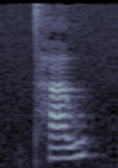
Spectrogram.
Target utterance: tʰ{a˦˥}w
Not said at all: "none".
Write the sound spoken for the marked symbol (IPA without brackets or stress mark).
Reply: a˦˥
